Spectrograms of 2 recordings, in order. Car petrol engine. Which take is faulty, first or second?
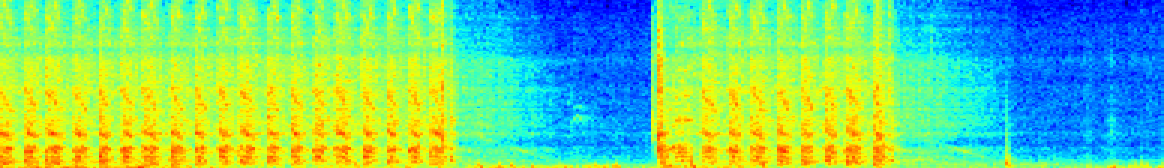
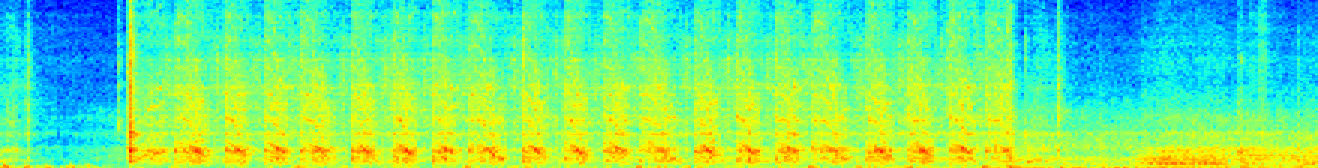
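second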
